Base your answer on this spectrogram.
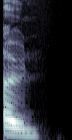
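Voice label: "own", British English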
